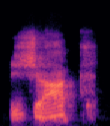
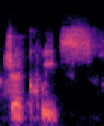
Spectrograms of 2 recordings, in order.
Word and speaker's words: Jacques: champlain and yes that's jacques not jaquise i've had plenty of students pronounce it that way that is not the french way of pronouncing the name now jacques cartier he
